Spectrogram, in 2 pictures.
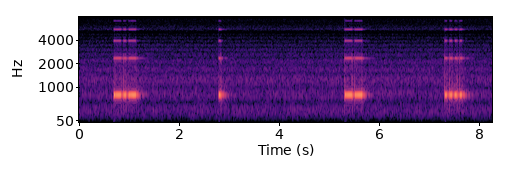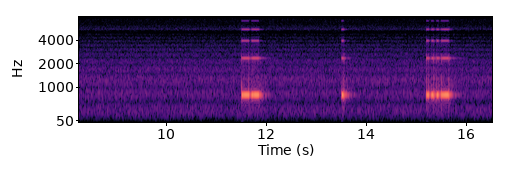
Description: Morse code (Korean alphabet), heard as electronic beeps, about 24 wpm, spaced as for 5 wpm, 790 Hz, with room echo. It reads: 아무 말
